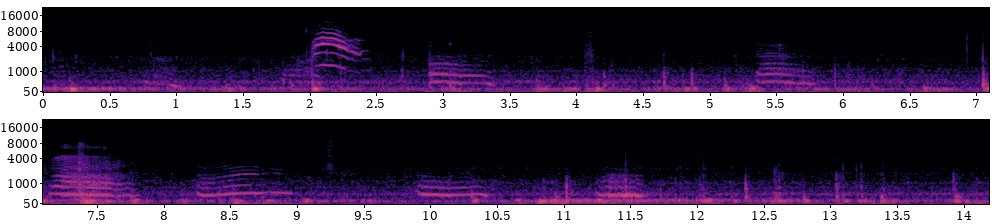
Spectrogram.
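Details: Gaia's kittens, woken at bedtime when a space heater was plugged in, meow repeatedly while playing and climbing: several high, rising-falling mews alongside lower, bent meows, spaced a second or two apart over a steady low hum and soft knocks.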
